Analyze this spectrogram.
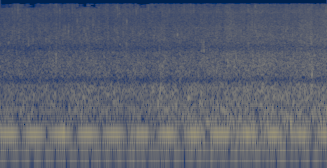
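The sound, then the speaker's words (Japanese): Ocean waves make a steady, constant wash of noise at moderate loudness, with a low droning hum running underneath and no voices. “まだ波の音が聞こえていることにも気がつきます。”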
